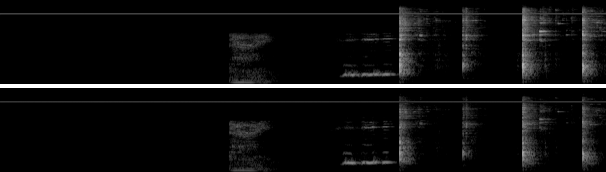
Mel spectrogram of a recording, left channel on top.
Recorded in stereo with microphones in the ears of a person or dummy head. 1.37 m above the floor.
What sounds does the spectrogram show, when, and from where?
2.3 s a child speaking: 45° right (ahead or behind), 8.5 m; by 3.9 s 50° right (ahead or behind), 8 m
4.0 s breaking glass: 20° left (ahead or behind), 1.5 m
